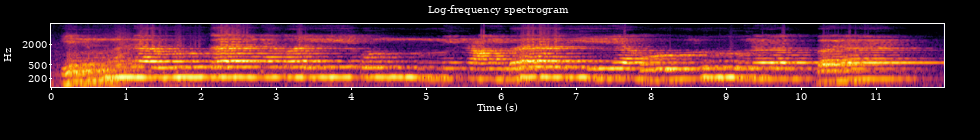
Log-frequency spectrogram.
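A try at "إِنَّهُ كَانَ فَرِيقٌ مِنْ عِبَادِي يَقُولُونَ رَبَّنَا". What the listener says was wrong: Kepanjangan dikit. Nah, kalau ketika wakaf kepanjangan hanya 2 harokat. Yaquluna rabbana, titik.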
